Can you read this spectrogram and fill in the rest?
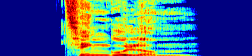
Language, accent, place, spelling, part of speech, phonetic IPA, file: German, Germany, Berlin, Zingulum, noun, [ˈt͡sɪŋɡulʊm], De-Zingulum.ogg
- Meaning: 1. cincture, girdle 2. cingulum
